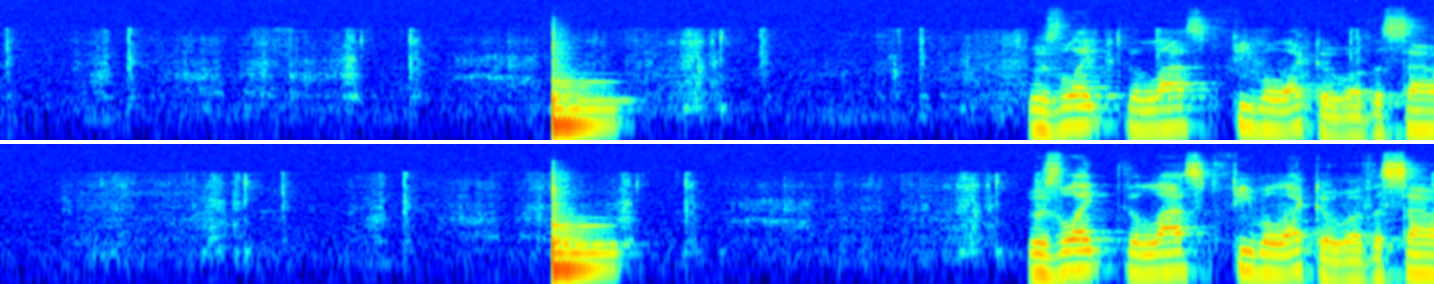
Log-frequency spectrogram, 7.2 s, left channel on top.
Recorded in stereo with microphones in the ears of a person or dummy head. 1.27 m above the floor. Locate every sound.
2.8 s a snare drum: 30° right (ahead or behind), 0.7 m
5.1 s a man speaking: 45° right (ahead or behind), 0.9 m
